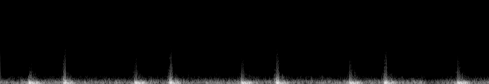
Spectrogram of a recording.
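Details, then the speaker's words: Simulated heartbeat in a children's lesson on the heart pumping blood by contracting and relaxing: regular paired lub-dub sounds, about 56 beats a minute. "रक्तवाहिन्यांमधून रक्त सतत पुढे ढकलण्यासाठी हृदय पंपाप्रमाणे काम करत असतं त्यासाठी हृदयाचे सतत एका पाठोपाठ आकुंचन आणि प्रसरण होत राहतं"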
